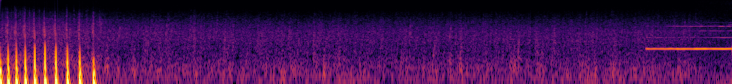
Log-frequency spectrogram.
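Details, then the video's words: A red-phase male ruffed grouse drums on a mossy log in spring in Alberta's boreal forest to proclaim territory: about nine deep, muffled thumps quickening into a whir over one second, then forest hush and a steady whistled tone. "Ruffed grouse drums, red phase ruffed grouse drumming on log"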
